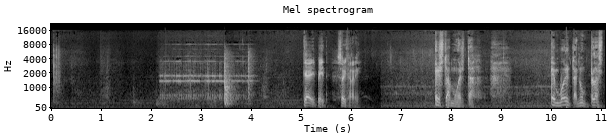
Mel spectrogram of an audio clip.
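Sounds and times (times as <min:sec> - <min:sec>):
black telephone with metallic bell ringing: 0:02.1 - 0:04.2
speech: 0:05.0 - 0:06.2, 0:07.7 - 0:08.9, 0:10.0 - 0:11.0.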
